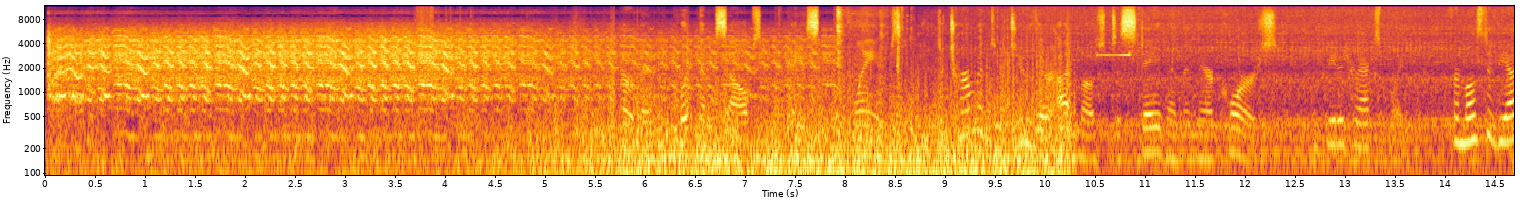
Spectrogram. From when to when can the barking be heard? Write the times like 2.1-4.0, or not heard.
not heard.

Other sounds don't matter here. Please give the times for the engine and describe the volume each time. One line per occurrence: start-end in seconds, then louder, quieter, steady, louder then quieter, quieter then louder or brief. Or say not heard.
0.0-14.6 quieter.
